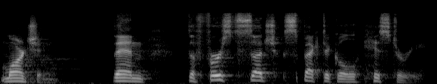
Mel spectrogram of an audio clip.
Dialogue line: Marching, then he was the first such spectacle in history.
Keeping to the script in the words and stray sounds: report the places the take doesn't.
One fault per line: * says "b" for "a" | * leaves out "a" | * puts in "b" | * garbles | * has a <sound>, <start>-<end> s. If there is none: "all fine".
* leaves out "he was"
* leaves out "in"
